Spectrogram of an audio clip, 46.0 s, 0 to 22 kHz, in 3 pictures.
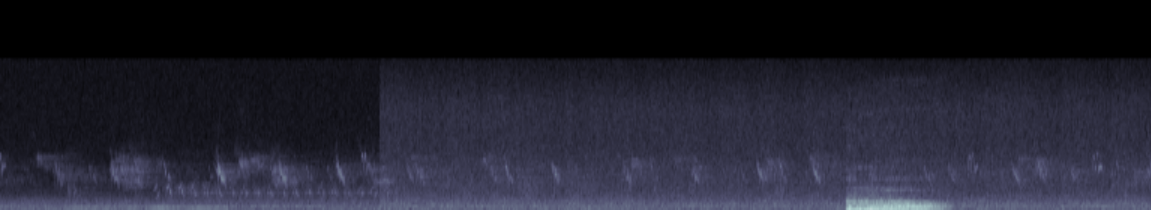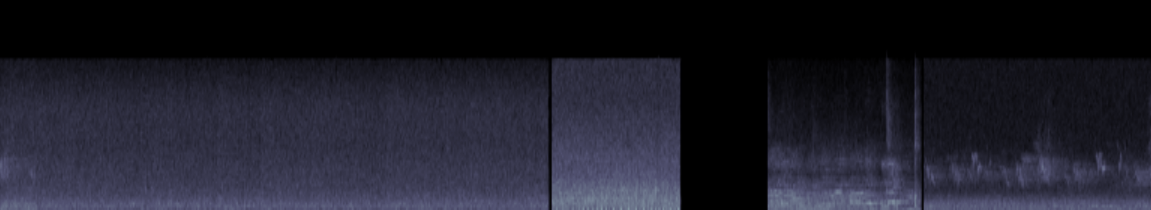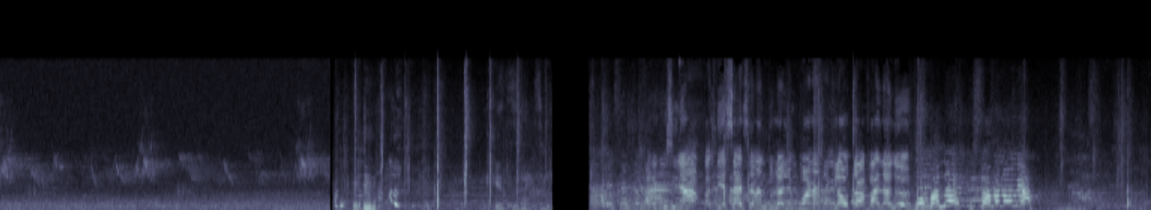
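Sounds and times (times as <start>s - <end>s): birds chirping: 11.3s - 12.7s
deep roar falling in pitch: 11.3s - 12.8s
steady rushing noise: 11.3s - 12.8s.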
